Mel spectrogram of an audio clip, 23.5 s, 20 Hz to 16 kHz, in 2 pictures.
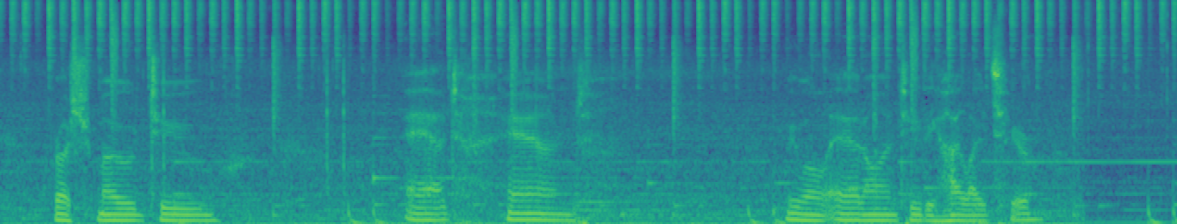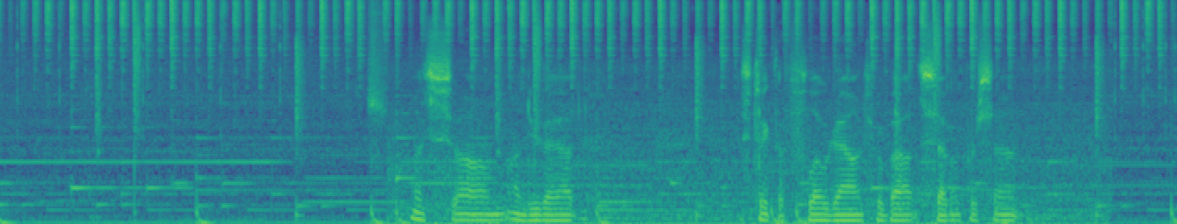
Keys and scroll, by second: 17.3 super+z.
